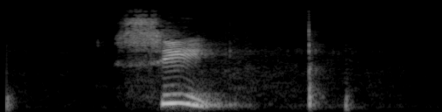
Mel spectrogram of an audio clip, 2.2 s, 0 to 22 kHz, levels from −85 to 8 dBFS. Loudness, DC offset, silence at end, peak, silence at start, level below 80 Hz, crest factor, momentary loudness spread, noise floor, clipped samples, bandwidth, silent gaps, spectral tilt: -24 LUFS; under 0.1%; 0.65 s; -10 dBFS; 0.6 s; -82 dBFS; 20 dB; 20 LU; -74 dBFS; under 0.1%; 15 kHz; none; -2 dB/octave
